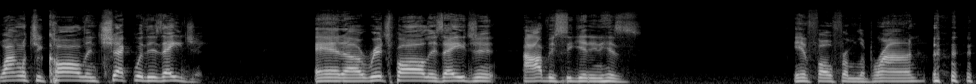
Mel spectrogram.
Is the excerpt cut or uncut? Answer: uncut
